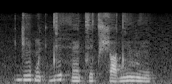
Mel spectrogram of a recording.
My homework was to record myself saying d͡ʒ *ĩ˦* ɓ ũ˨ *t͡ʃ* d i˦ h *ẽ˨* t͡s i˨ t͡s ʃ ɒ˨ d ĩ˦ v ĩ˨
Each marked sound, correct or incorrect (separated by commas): correct, correct, correct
